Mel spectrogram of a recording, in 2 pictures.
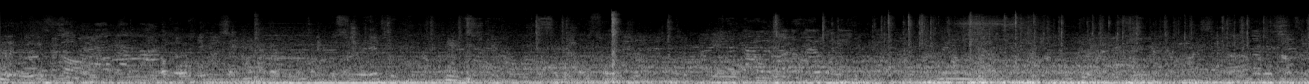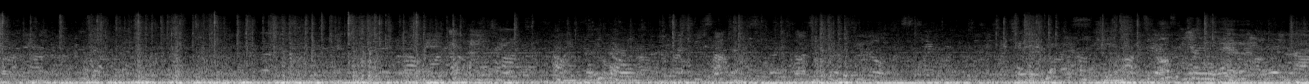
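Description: Young men talk quietly nearby.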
